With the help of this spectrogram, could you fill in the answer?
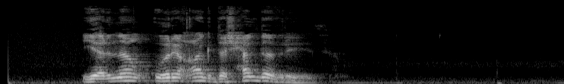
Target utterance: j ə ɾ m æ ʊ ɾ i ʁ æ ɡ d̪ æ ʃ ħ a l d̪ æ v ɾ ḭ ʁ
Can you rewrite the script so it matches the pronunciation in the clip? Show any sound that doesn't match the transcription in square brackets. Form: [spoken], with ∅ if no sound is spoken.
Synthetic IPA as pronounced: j ə ɾ [n] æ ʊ ɾ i ʁ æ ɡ d̪ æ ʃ ħ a l d̪ æ v ɾ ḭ [ð]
